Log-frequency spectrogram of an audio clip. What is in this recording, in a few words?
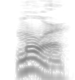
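"more", American English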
